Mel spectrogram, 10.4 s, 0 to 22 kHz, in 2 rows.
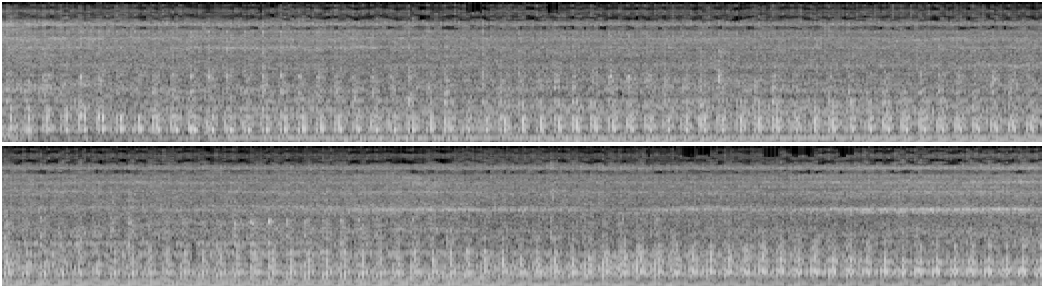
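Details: Toyota 2ZZ-GE engine idling with steady sharp knocking, about three or four per second; owner thinks it sounds like rod knock but is unsure, cause not confirmed.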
